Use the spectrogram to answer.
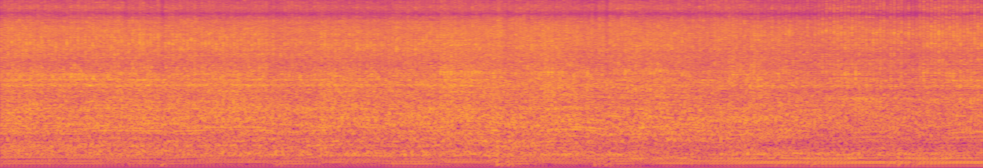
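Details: Free roadside snowblower started choked on fresh gas: the small engine's speed rises and falls unevenly at idle; the carburetor is hunting because of a dirty idle circuit, and the fix planned is removing the idle screw and blowing out the jet.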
